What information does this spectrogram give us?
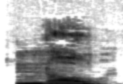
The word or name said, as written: nou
